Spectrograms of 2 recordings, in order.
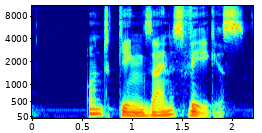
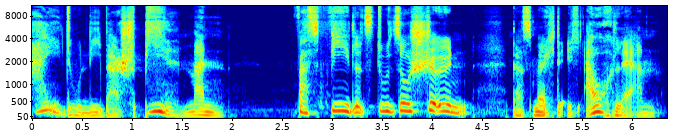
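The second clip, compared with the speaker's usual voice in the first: sly fox voice; 3 semitones higher than usual. Acted. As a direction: flatter the fiddler as a curious fox. Fox speaks to the fiddler.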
